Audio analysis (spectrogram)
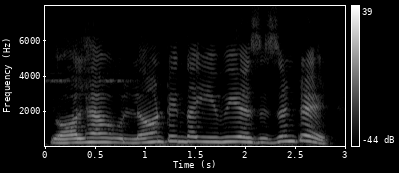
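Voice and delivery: ordinary delivery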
